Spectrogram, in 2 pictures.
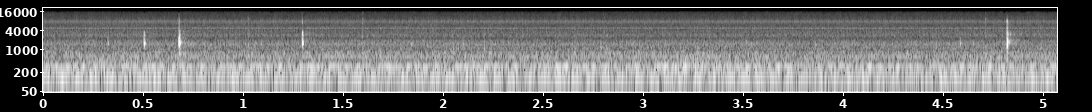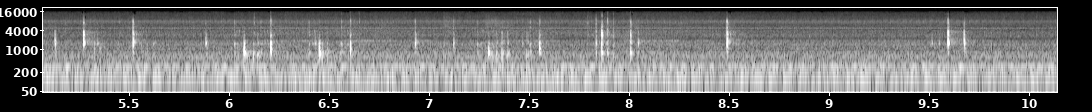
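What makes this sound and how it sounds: A fingertip taps and clicks the D-pad and buttons of a hand-sized, hollow, clear plastic Xbox One Afterglow game controller, lit with a blue LED. A few sparse early clicks give way to a busier run of sharp, bright plastic ticks that stop almost instantly. A steady low hum runs underneath throughout.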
